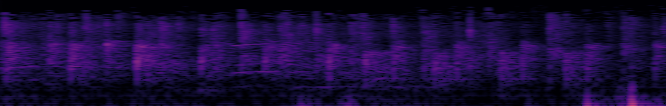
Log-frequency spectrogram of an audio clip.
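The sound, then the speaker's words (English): An audience gives God a hand clap, clapping in a steady, dense patter of many overlapping claps, with scattered voices mixed in, swelling slightly louder toward the end. “Give God a hand clap, please.”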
